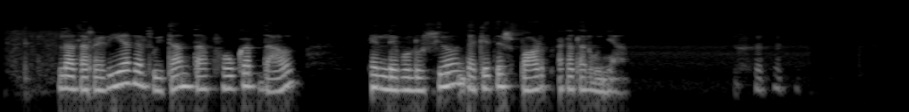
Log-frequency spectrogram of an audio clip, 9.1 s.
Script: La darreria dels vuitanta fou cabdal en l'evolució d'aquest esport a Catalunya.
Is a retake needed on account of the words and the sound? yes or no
yes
